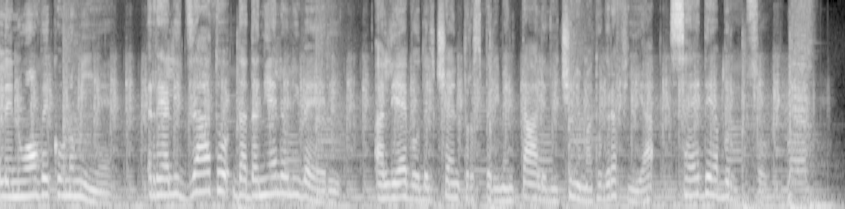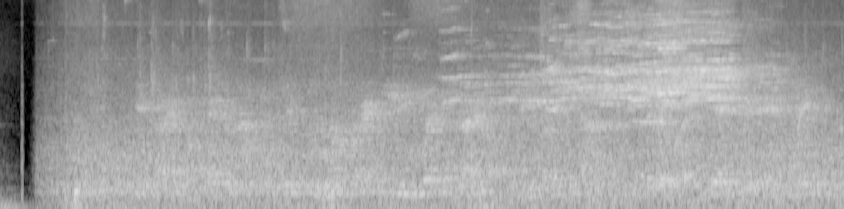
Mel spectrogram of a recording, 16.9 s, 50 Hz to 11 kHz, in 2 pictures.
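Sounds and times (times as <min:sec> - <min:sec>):
speech: 0:00.0 - 0:08.2
train rumbling at a station: 0:09.0 - 0:16.8
indistinct voices on a busy platform: 0:09.6 - 0:16.8.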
